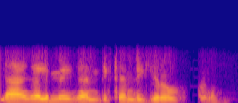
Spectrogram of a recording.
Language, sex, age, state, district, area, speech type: Tamil, female, 30-45, Tamil Nadu, Theni, rural, conversation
